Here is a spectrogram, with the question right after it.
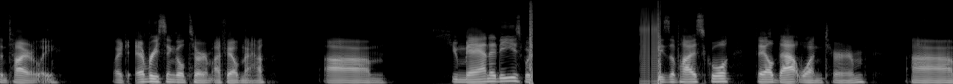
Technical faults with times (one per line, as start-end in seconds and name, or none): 5.30-6.61 cable pulled and plugged in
